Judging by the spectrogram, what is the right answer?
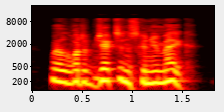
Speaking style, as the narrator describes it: cried Friedrich

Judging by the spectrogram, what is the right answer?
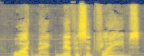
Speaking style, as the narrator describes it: exclaimed Herbert

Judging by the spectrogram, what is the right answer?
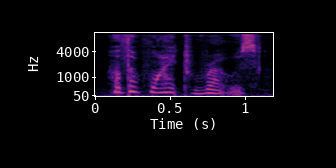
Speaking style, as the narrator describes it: broke in a gentle voice from the doorway

